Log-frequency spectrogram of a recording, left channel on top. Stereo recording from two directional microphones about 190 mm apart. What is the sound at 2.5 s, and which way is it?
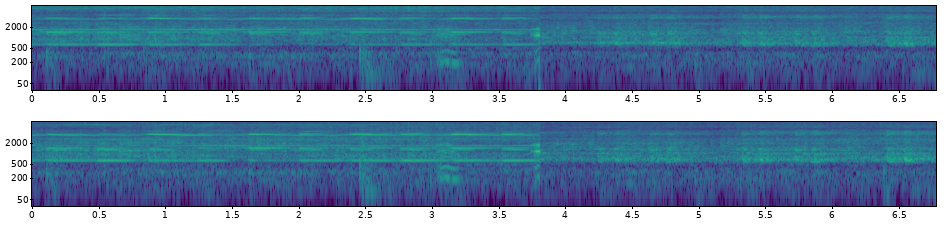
Vehicle, 25° right (ahead or behind).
